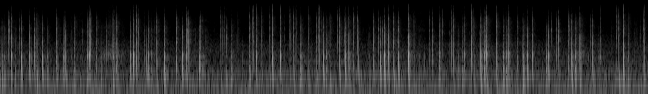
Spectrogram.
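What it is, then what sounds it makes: Plastic food container. Long nails tap rapidly and continuously on the walls and clip lid of a clear plastic storage container partly filled with macarons. The result is a dense stream of sharp, dry, clicky taps with a hollow midrange tone and no ring after each strike.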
